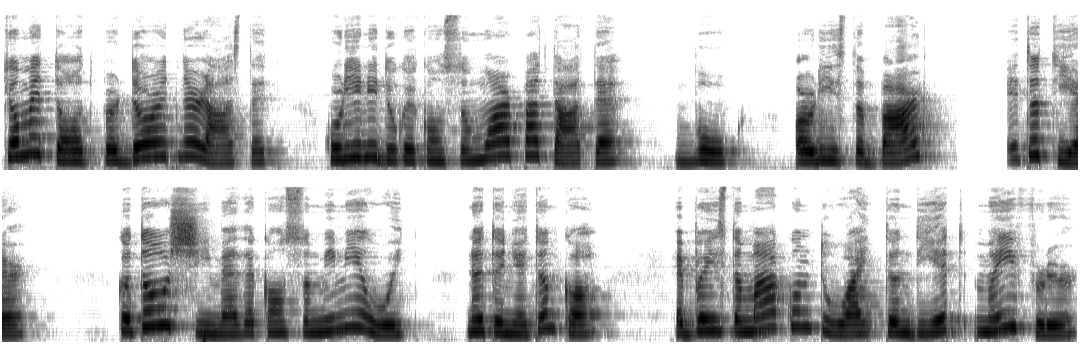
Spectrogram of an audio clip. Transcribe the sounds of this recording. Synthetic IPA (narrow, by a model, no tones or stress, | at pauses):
kjɔmɛt̪ɔd̪pəɾd̪ɔɾɛt̪nəɾast̪ɛt̪ | kuɾjɛnid̪ukɛkɔnsumuaɾpat̪at̪ɛ | buk | ɔɾist̪əbaɾð | ɛt̪ət̪jɛɾ | kət̪ɔuʃimɛðɛkɔnsumimiɛujt̪ | nət̪əɲɔjt̪ənkɔ | ɛbəjnst̪əmakunt̪uajt̪ənd̪jɛt̪mɛifɾyɾ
